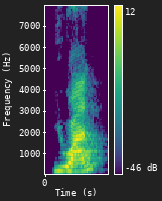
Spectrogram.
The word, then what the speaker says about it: Yuan: 不对, wait, when you see the wu, it's not wu in my name. This wu is yu. Okay, so Yuan, Yuan, Yun, Yuan.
